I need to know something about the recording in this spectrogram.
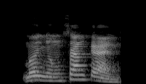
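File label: "menyongsangkan", Malay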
